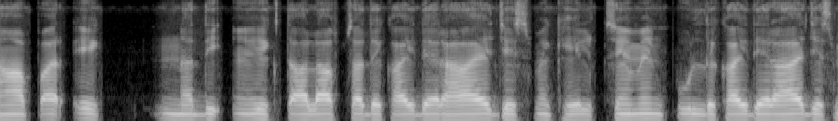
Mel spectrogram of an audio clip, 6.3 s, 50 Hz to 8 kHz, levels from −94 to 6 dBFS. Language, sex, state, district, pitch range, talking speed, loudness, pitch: Hindi, male, Chhattisgarh, Jashpur, 115-120 Hz, 190 wpm, -19 LUFS, 120 Hz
